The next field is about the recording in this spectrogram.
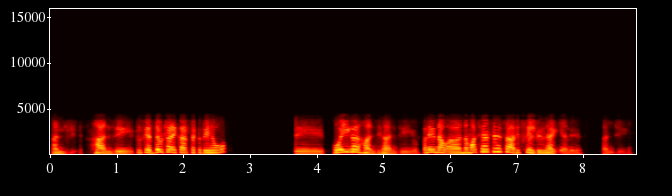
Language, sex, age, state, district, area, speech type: Punjabi, female, 30-45, Punjab, Shaheed Bhagat Singh Nagar, urban, conversation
